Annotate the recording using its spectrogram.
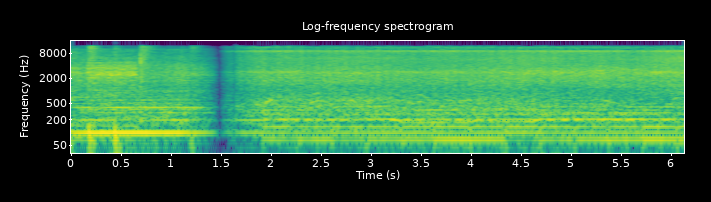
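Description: Jump plane's propeller engine droning steadily, heard from inside the cabin. It cuts off abruptly about a second and a half in, then gives way to loud rushing wind through the open door over the engine noise.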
